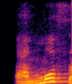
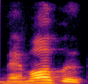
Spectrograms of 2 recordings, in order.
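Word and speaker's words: 매머드: 아 발음이 좋아지. 얘를 만모스 하면 안 되고.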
